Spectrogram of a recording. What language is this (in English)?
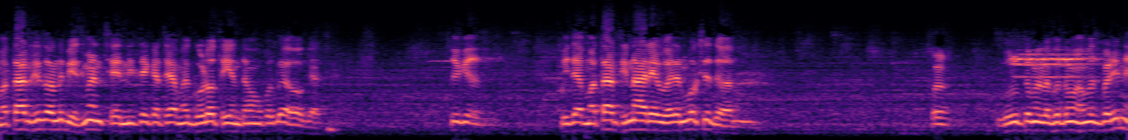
Gujarati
